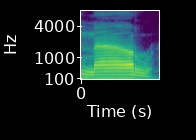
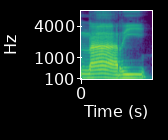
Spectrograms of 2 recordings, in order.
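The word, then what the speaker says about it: النار: Maka ini kita baca nar. Jangan dibaca nari. Kalau kita berwakaf, berhenti di sini jangan dibaca nari. Jangan kayak gitu, tapi dibaca nar begitu.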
